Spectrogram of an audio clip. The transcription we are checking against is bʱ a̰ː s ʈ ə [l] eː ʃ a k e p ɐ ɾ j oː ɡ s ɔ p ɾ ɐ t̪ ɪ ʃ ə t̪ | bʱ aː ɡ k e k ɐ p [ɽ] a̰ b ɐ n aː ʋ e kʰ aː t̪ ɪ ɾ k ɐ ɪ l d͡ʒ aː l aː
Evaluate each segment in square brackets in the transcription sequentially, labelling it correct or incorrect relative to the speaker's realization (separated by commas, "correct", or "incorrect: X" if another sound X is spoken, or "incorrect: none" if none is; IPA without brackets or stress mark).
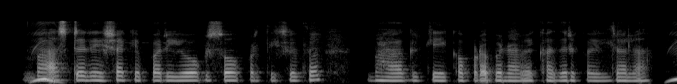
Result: incorrect: ɾ, correct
